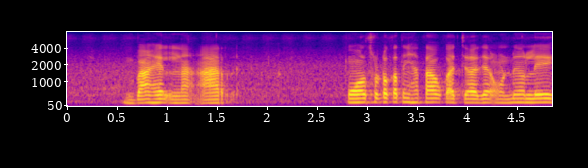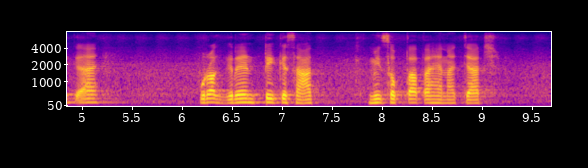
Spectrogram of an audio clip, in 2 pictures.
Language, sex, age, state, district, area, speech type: Santali, male, 30-45, Jharkhand, East Singhbhum, rural, spontaneous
